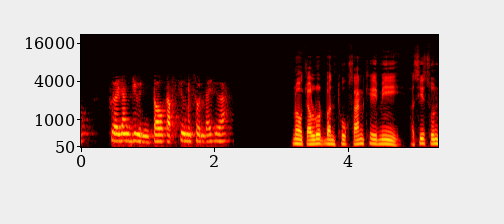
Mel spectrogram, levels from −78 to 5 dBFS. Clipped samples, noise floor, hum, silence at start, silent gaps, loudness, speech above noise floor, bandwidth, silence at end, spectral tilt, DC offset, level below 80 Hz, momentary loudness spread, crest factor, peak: under 0.1%; -81 dBFS; none; 0 s; 2.37-2.41 s; -25 LUFS; 56 dB; 13 kHz; 0 s; -6.5 dB/octave; under 0.1%; -60 dBFS; 9 LU; 16 dB; -10 dBFS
